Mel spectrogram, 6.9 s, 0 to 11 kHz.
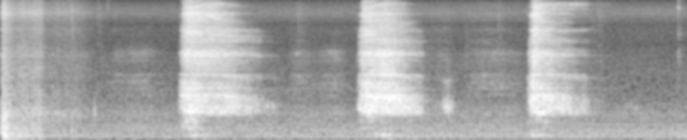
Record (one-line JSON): {"exhalation_length": "6.9 s", "exhalation_amplitude": 7465, "exhalation_signal_mean_std_ratio": 0.46, "survey_phase": "beta (2021-08-13 to 2022-03-07)", "age": "65+", "gender": "Female", "wearing_mask": "No", "symptom_cough_any": true, "smoker_status": "Never smoked", "respiratory_condition_asthma": false, "respiratory_condition_other": false, "recruitment_source": "REACT", "submission_delay": "3 days", "covid_test_result": "Negative", "covid_test_method": "RT-qPCR", "influenza_a_test_result": "Negative", "influenza_b_test_result": "Negative"}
